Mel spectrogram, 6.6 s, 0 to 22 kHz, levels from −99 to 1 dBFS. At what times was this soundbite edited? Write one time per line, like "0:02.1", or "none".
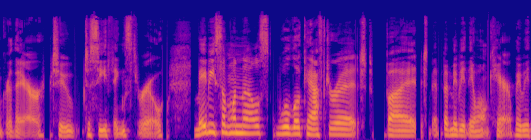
0:05.4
